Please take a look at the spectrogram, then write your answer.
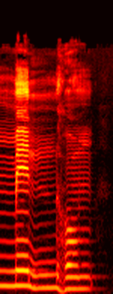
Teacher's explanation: نون ساکن در اینجا اظهار میشه، یعنی ظاهر خوانده میشه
